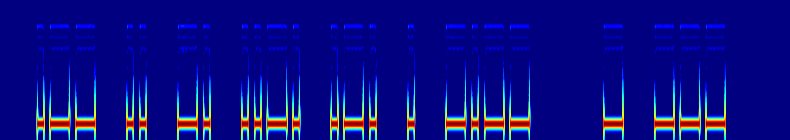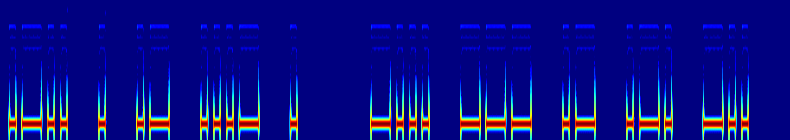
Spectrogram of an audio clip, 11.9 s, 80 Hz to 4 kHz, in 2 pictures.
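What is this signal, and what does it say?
Morse code, heard as a keyed tone, about 25 wpm, spaced as for 20 wpm, 550 Hz. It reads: WINFREY TO LEAVE BOARD
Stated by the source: News headlines in Morse at 20 wpm.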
